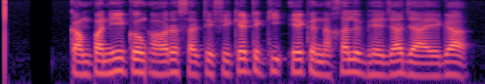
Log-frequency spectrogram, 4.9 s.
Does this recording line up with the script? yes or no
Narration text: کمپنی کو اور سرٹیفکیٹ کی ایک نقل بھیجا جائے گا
yes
